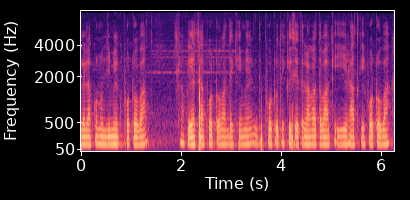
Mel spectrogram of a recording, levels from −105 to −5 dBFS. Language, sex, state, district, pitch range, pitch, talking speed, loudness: Bhojpuri, male, Bihar, Sitamarhi, 115-120 Hz, 120 Hz, 190 wpm, -23 LUFS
